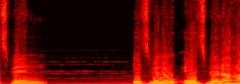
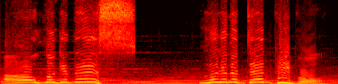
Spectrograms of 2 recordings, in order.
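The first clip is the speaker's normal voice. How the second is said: excited; 13 semitones higher than usual. Real, not acted. Excited at dead pirates.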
